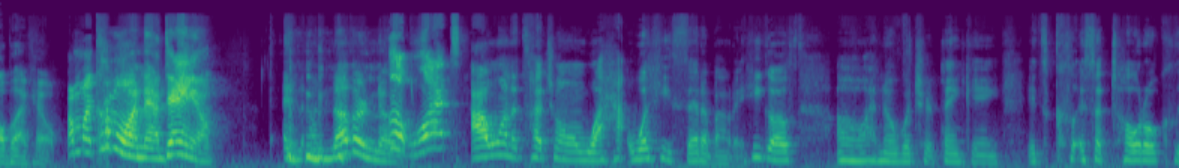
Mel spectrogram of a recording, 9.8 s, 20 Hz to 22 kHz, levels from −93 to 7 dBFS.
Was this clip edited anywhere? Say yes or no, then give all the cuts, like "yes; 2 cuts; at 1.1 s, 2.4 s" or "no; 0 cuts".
no; 0 cuts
